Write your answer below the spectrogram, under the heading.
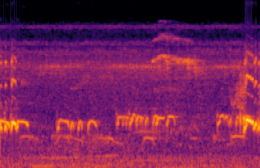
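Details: Strong-voiced local zebra dove in Indonesia reacting to a lure. Loud rapid coo bursts open and close the clip, framing quieter phrases of short repeated cooing notes.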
